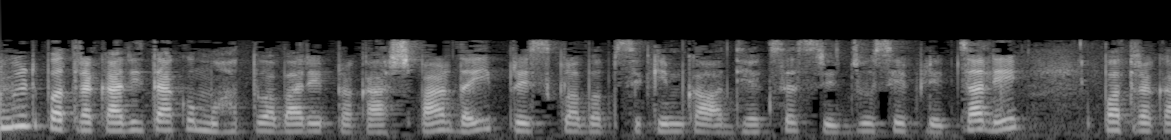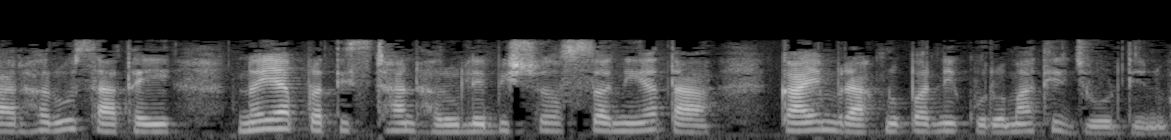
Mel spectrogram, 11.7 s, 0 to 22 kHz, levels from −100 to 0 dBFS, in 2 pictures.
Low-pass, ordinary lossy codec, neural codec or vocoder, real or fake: none; none; none; real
